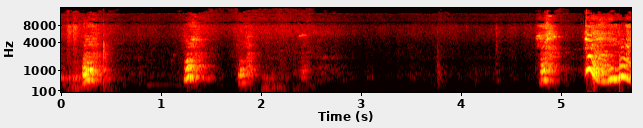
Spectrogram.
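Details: Alaskan Malamute and Golden Retriever "talking" indoors while their owner irons: a few short yappy barks spaced apart, a quiet pause, then two more louder barks and a whining yelp.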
